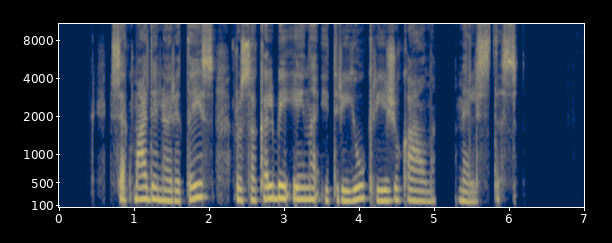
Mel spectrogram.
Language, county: Lithuanian, Šiauliai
